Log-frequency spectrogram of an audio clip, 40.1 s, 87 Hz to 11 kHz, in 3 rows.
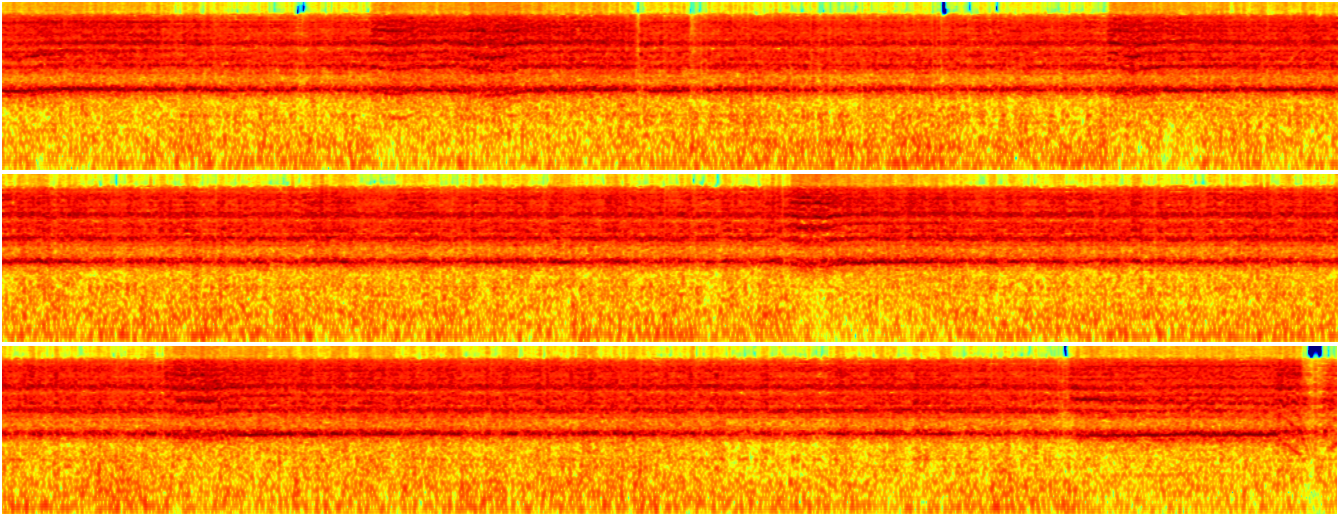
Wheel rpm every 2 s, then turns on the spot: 230, 230, 230, 230, 230, 230, 230, 230, 230, 230, 230, 230, 230, 230, 230, 230, 230, 230, 230, 170.
none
